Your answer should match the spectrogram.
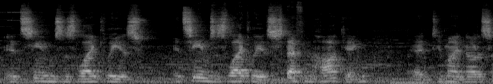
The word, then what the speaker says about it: Stephen: you might notice that I pronounce that with a PH because if his parents wanted me to say it with a V, they would have fucking spelt it with one, getting off to people with dwarfism.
